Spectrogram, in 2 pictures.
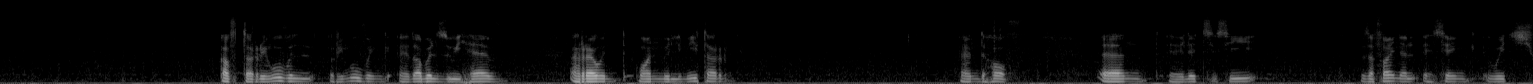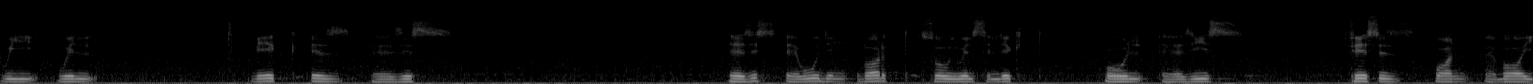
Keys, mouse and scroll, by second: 0.7-2.8 typing, 1.4-3.4 drag, 5.6 e, 11.7 KP_8, 12.0 KP_6, 12.8 Tab, 14.3 KP_7, 14.9 z, 22.2 middle click, 25.3 right click, 25.6 Tab, 25.9-26.9 right drag, 26.9 middle click, 27.6-29.2 drag, 28.3 right click, 29.1 a, 29.2-30.6 middle drag, 29.4 z.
